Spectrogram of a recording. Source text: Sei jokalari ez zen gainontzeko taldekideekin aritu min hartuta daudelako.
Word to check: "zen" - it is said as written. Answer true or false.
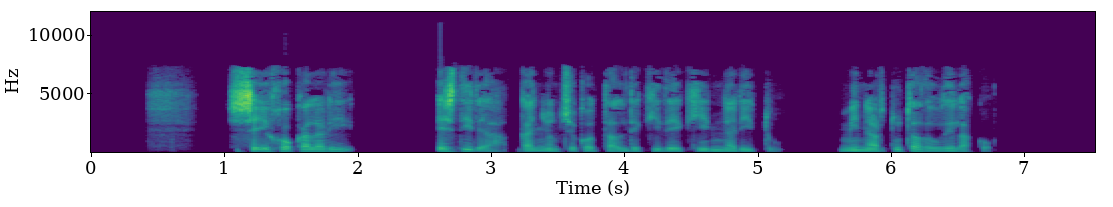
false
